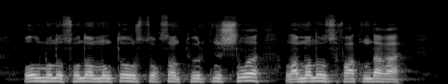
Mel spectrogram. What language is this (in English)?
Kazakh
